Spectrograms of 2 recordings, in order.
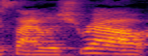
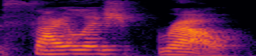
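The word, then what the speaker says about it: Sailesh Rao: we met with Dr Silas shroud at the most recent uh Earth Day event oh my that was awesome he's amazing say his name again Dr stylish Rao s-a-i-l-e-s-h Rao r-a-o he is a systems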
